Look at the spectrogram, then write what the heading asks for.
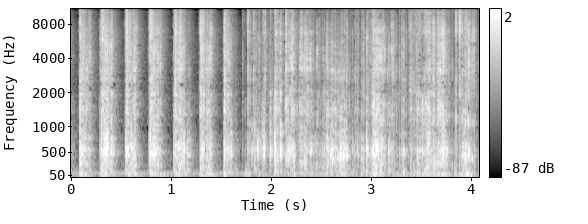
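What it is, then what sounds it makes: Plastic studded baseplate scratched. Long nails scratch across the studs of a large, thin green plastic Lego baseplate. A quick run of separate, bright, rasping strokes turns into a denser, almost continuous gritty scraping. Each stroke is dry and clicky, dying away almost at once.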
